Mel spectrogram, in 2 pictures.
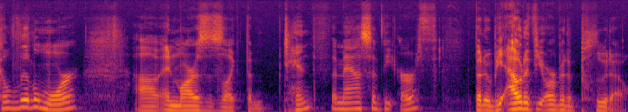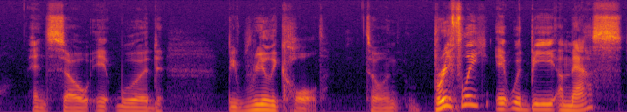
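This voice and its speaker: A man hosting a live question and answer session, talking off the cuff in an informal, opinionated, emphatic way and thinking aloud. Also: medium pitch. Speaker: host of a live space and astronomy Q&A. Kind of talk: casual off-the-cuff Q&A commentary.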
